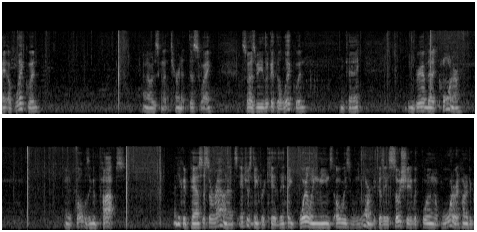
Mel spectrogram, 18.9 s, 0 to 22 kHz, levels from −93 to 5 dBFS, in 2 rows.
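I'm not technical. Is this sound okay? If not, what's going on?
Yes, this sound is okay. Nothing in it goes wrong at any point, so there is nothing that needs fixing.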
